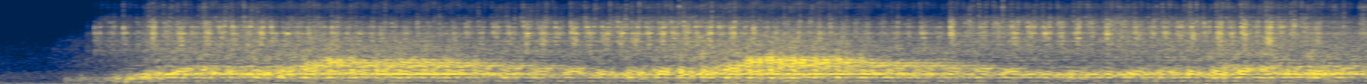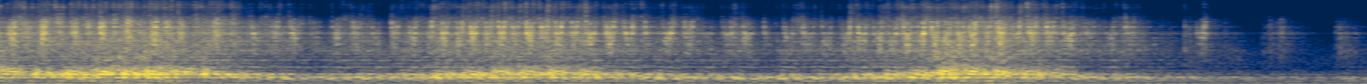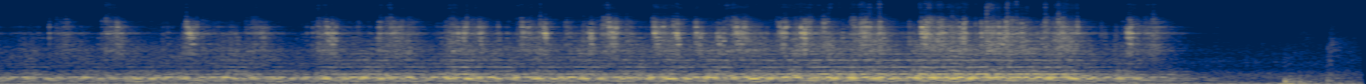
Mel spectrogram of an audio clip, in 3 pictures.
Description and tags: A "Wind Wand" from folk instrument company Lark in the Morning (a kind of bullroarer consisting of a kind of mast supporting several large rubber bands which is swung around the head).
air, band, blades, bullroarer, fan, propeller, rotate, rotor, rubber, turbine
